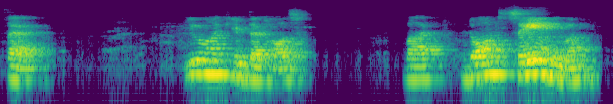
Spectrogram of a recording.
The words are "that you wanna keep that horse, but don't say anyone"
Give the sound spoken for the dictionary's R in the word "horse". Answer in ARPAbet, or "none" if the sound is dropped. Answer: L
